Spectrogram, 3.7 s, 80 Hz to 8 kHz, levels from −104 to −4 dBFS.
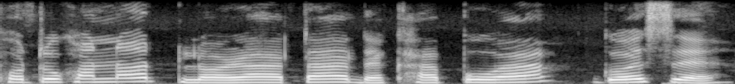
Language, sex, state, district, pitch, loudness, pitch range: Assamese, female, Assam, Sonitpur, 270 Hz, -12 LUFS, 250-295 Hz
